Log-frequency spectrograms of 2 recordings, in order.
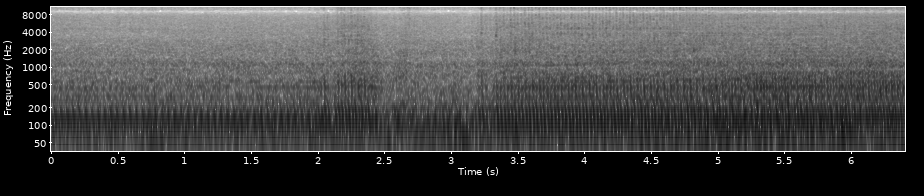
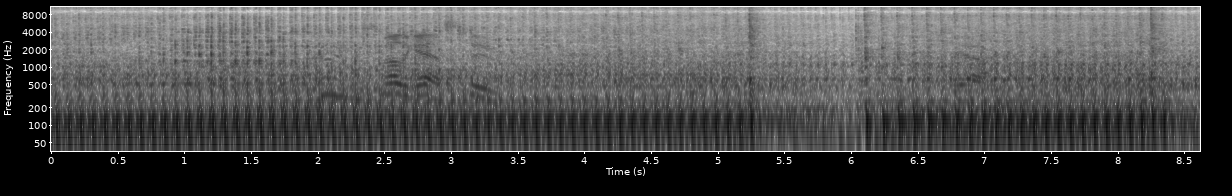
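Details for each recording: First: Li'l Red with Peerless 820 transaxle, during a top-speed run after new spark plugs: the twin runs strong and even at full throttle with a steady drone, no stumbling or misfire. It runs great now, with no gasoline smell from the exhaust. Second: Li'l Red twin-cylinder tractor before repair: low, lumpy idle with an uneven chuffing beat that dips and recovers, running on only one cylinder; misfire caused by a spark plug with cracked, split ceramic.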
